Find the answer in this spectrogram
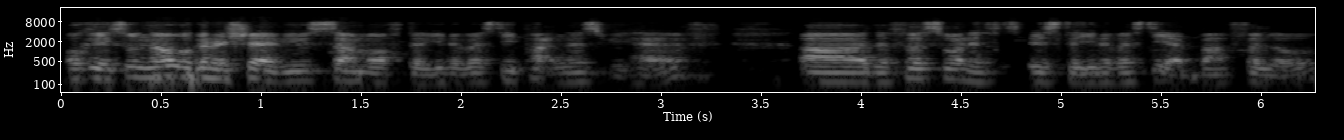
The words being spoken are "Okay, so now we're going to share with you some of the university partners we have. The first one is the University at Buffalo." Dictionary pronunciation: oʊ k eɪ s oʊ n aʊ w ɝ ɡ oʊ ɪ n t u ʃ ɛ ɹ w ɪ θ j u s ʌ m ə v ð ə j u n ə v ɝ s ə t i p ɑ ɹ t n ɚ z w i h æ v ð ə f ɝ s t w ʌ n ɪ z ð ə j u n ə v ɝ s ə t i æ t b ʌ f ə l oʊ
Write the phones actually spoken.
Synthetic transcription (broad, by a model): oʊ k eɪ s oʊ n aʊ w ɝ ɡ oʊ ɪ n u ʃ ɛ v j u s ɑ m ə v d ə j u n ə v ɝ s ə t i p ɑ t n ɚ s w i h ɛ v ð ə f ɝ s t w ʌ n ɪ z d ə j u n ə v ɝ s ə t i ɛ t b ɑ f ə l oʊ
